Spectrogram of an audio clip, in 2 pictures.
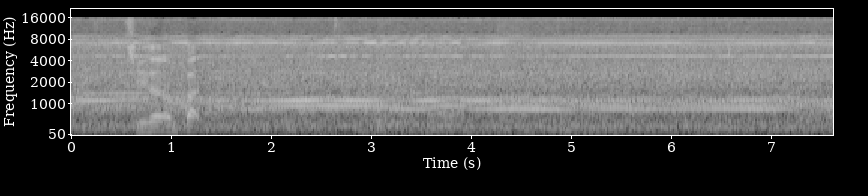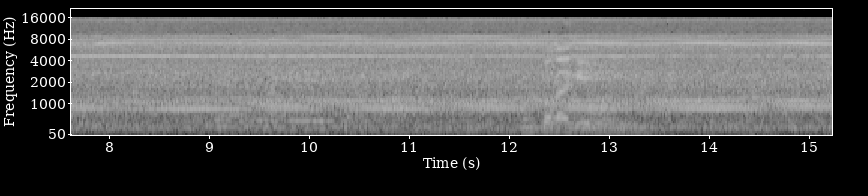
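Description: Electrical control cabinets give off a steady, high-pitched hum.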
